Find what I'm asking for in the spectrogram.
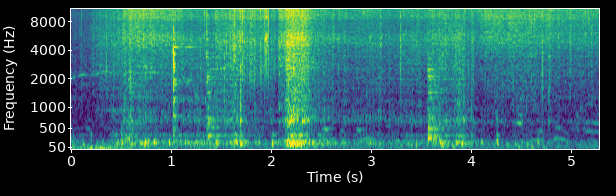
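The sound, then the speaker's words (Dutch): Thin slices of very fatty pork sizzle over open flames that flare up from below as they grill briefly. A steady loud hiss is broken by a few sharp crackles and pops. “varkensvlees, met heel veel vet. Zie je van die vlammen die er van onder uitslaan. En die grill ik kort, bijna als een biefstuk.”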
